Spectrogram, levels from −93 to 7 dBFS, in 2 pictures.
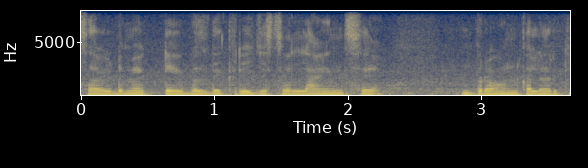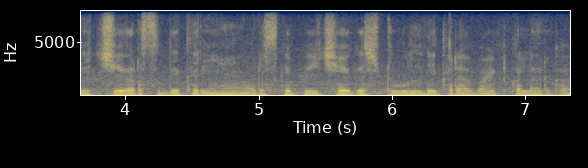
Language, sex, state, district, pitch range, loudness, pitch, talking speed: Hindi, male, Uttar Pradesh, Lucknow, 105-115 Hz, -15 LUFS, 110 Hz, 230 wpm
